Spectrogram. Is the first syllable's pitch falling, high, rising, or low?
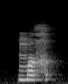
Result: high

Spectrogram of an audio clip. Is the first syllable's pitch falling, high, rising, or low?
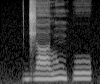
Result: low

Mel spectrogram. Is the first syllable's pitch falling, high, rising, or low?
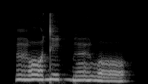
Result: high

